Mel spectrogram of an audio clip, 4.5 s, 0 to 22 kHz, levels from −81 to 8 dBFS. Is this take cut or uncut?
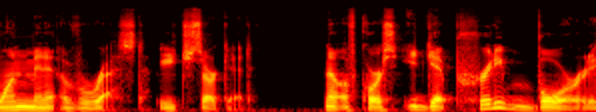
cut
